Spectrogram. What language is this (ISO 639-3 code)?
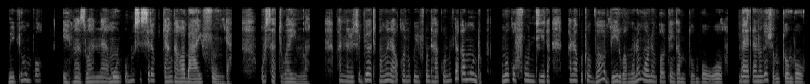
ndc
